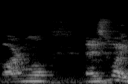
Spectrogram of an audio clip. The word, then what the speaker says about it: Barnwell: from a small town in South Carolina called Barnwal. And I just want to give you a quick pronunciation guide because it looks like it's pronounced Barnwell, but I'm going to be saying Barnwell all the time.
